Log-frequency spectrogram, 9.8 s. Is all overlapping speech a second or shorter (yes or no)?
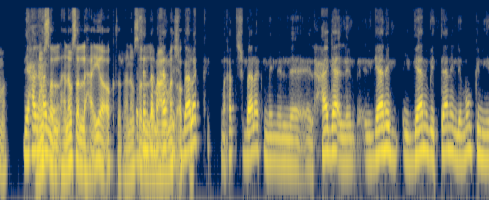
no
